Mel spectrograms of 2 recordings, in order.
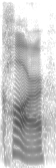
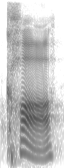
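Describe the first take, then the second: First: The final r sound is pronounced. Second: The final r sound is dropped. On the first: "instead of car" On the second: "in England, I might say, like I said before, ca"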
